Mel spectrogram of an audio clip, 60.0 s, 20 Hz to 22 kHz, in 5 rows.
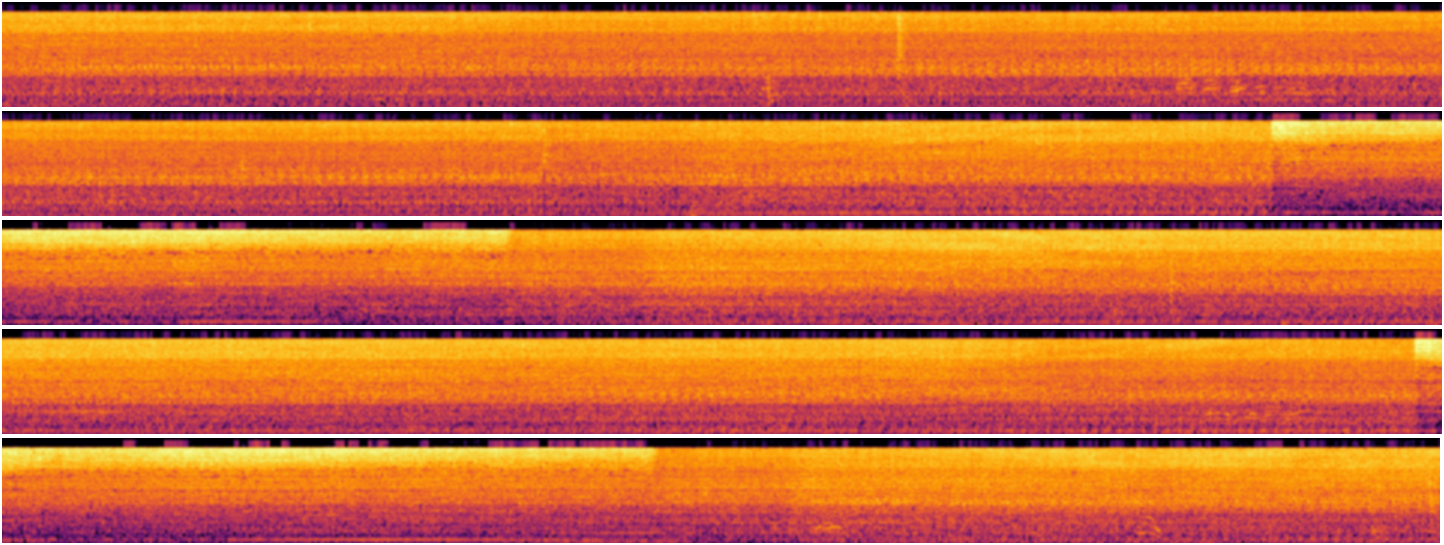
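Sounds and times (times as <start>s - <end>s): engine running steadily: 0.0s - 59.9s.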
